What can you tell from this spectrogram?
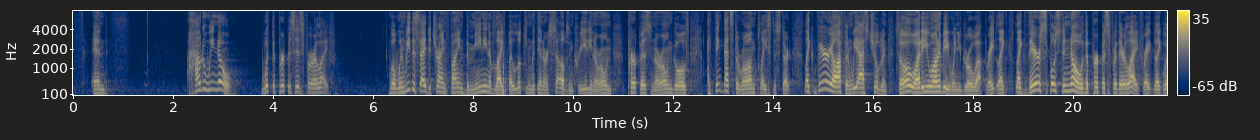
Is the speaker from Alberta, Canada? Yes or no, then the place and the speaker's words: yes; Medicine Hat, Alberta, Canada; born there; I was born in Medicine Hat.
